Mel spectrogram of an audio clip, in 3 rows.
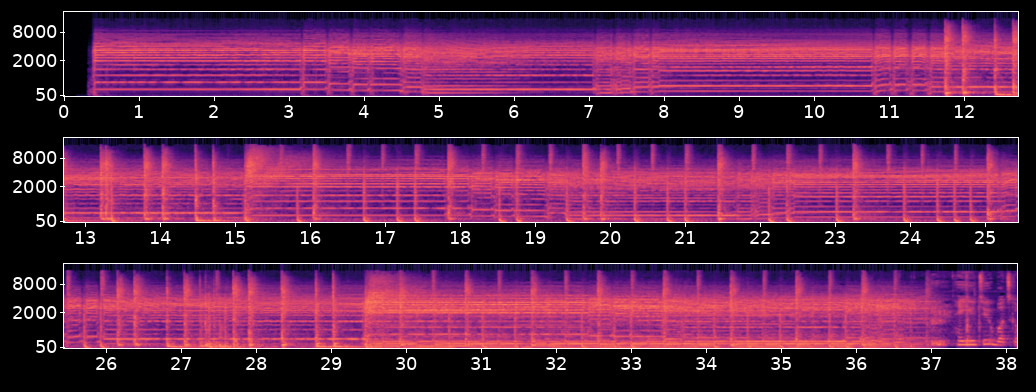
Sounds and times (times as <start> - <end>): Electric guitar: 0.4 - 37.2.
